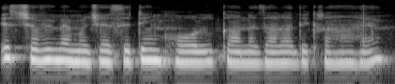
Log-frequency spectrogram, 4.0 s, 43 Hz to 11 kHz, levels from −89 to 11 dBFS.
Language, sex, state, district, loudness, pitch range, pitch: Hindi, female, Arunachal Pradesh, Lower Dibang Valley, -13 LUFS, 180-210 Hz, 190 Hz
